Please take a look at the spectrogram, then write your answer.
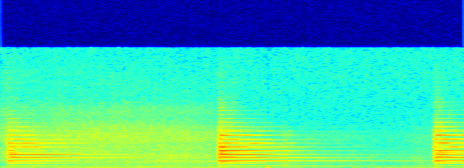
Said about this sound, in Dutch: En dat is als vroeger de luidklokken, dus niet de bijaard, maar de klokken die de uren slaan, die waren heel belangrijk voor de mensen, omdat de mensen moesten weten hoe laat het was.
